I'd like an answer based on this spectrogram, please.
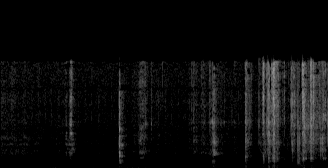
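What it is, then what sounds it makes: Olive soap bar being shaved. A knife blade shaves a dense, dry, olive-green stamped soap block held in the hand, leaving ridged chips. Short, bright, crisp scraping ticks come sparsely at first, then crowd together and grow louder toward the end, each dying away almost at once.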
